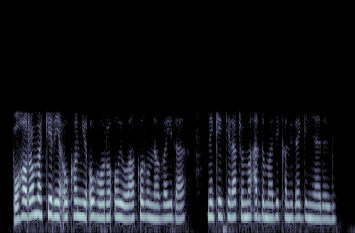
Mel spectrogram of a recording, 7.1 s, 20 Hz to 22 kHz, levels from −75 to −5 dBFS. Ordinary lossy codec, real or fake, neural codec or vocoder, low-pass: none; fake; codec, 16 kHz in and 24 kHz out, 0.6 kbps, FocalCodec, streaming, 4096 codes; 3.6 kHz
